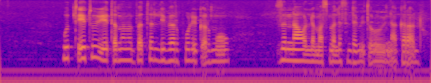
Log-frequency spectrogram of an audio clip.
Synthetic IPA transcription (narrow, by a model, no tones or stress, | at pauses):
wʊt̪ʼe̞t̪ʰujɛt̪ʼəməməbːət̪ʰɨnliβəɾpʰuljɛkʼə̰ɾmow | zɨnːawonləmasməlːəsɨnd̪əmːit̪ʼɨɾo̰wjɪnːa̰ɡːəɾa̰lːu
